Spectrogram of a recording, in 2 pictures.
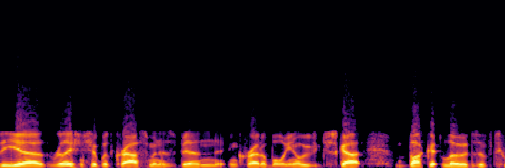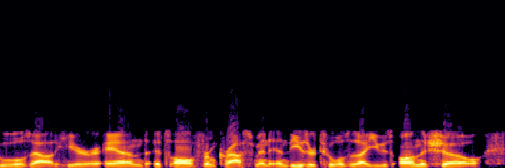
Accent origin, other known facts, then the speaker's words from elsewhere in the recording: Seattle, Washington, United States; now in San Diego, United States; No, I was raised up in Seattle. But I've been down here since 1990. So this is my home.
